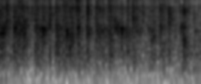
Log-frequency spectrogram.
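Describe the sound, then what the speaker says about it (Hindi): Students and guests at a felicitation ceremony for meritorious students at a coaching institute give loud applause, vigorous and continuous clapping filling the room with uneven peaks. "एक जोरदार ताली हो"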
